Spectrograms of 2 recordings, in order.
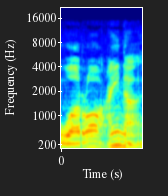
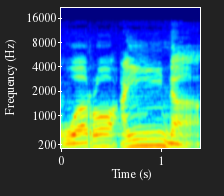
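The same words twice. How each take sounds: First: The word is said plainly, with no added sound. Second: The word is said with a slight extra sound. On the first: It means please pay attention to us. "Cara mereka sebut bukannya wara'ina" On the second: It means our shepherd, as a mockery. "dia tambah sikit tapi tak berapa perasan"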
